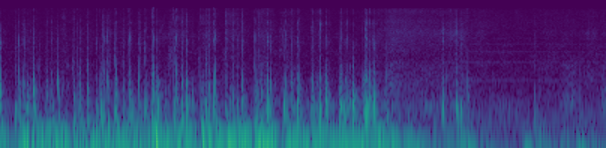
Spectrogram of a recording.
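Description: Long-nailed fingers scratch across an open glossy magazine spread, making a dense, rapid scratching with a heavy low rumble underneath. After about three seconds it thins into a softer, quieter rasp as a single fingertip and nail trace along the coated paper.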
